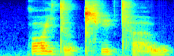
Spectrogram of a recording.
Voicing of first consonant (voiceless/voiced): voiceless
